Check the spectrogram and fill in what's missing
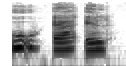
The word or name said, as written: URL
